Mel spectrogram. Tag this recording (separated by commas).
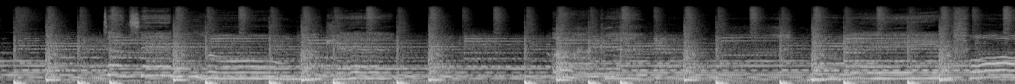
Music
